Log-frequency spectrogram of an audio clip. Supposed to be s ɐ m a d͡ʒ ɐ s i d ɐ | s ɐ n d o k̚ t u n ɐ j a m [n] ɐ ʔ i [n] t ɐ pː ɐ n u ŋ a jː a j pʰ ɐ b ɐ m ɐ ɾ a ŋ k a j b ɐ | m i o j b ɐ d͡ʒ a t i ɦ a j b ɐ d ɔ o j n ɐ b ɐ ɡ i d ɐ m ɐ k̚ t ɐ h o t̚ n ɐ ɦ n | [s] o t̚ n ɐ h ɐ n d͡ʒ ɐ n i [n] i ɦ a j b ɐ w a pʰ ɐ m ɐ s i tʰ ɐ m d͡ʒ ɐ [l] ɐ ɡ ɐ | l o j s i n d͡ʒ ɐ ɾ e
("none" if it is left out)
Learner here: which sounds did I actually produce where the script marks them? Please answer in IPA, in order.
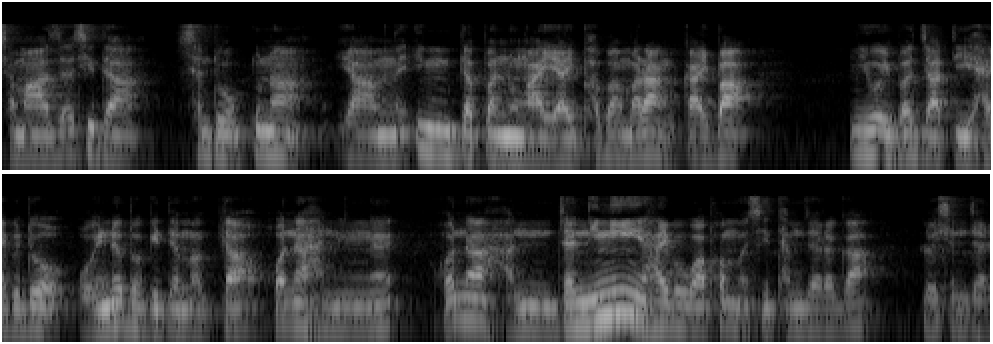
n, ŋ, h, ŋ, ɾ

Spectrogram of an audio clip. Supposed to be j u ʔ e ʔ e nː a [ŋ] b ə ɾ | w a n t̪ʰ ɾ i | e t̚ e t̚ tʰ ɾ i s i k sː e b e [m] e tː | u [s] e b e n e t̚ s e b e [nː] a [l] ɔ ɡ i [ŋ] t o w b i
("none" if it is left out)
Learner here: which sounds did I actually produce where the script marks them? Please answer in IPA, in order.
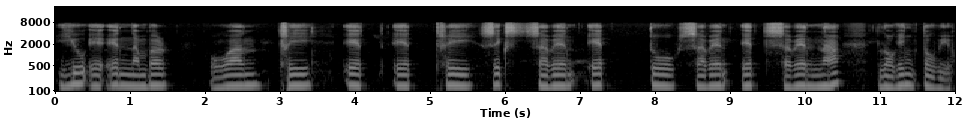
m, n, s, nː, l, ŋ

